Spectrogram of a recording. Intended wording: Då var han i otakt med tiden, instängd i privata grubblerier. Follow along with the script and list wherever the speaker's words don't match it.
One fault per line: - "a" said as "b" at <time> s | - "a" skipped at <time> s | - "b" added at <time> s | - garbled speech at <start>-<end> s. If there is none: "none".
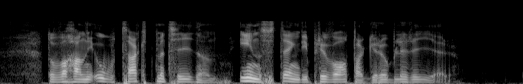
none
